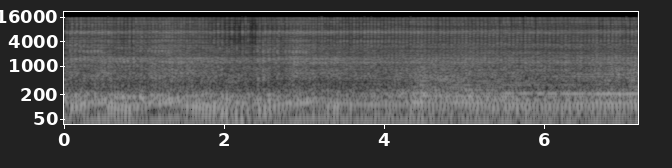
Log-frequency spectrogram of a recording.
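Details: Honda Supra X 125 single, idling: harsh, rattly clatter over an uneven beat, worse when hot; engine to be stripped.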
